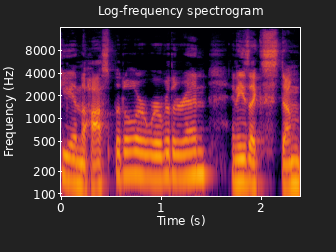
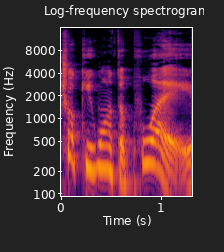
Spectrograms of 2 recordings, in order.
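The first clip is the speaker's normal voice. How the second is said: put-on babyish voice, high and slow; 6 semitones higher than usual. Retelling a movie scene where the kid talks: imitating baby talk. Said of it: "he talks like a baby".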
